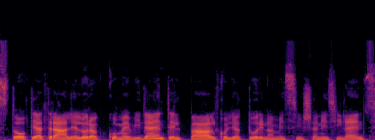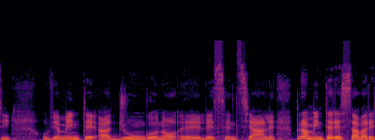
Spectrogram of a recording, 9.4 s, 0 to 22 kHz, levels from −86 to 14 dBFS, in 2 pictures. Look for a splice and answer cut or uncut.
uncut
